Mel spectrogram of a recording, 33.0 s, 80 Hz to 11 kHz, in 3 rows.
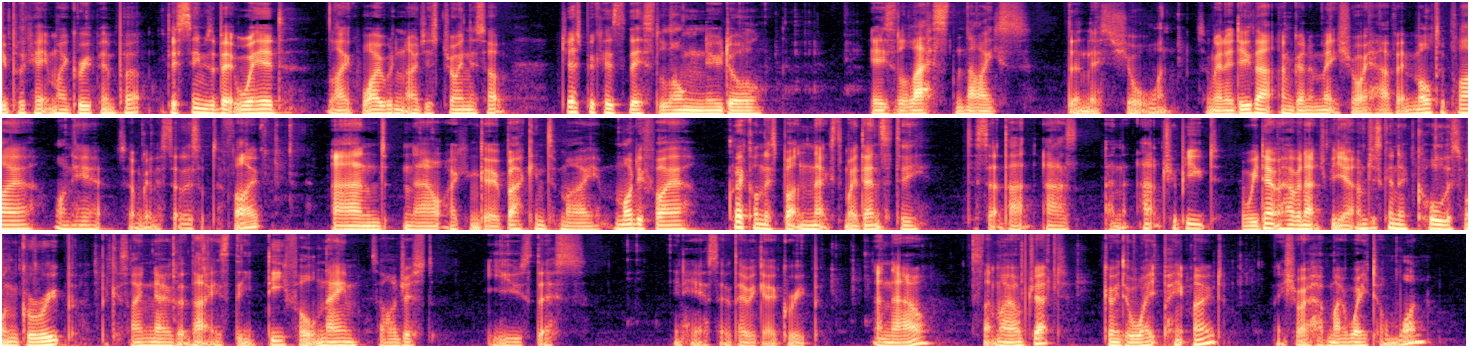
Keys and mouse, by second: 3.3-5.4 drag, 5.7 click, 7.3-8.1 drag, 9.0 click, 9.3 q, 10.6-11.4 drag, 11.9-13.2 drag, 13.2 g, 14.0 click, 15.6 click, 17.4 click, 20.3-24.6 drag, 25.6 click, 27.9 click, 28.4 ctrl+space, 29.2 ctrl+Tab, 29.5 ctrl+Tab, 31.4 click, 31.4 f, 32.3-32.9 drag.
